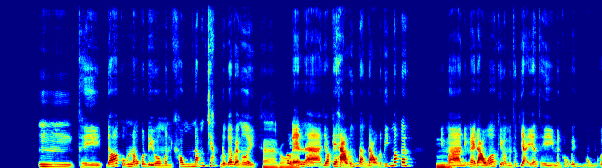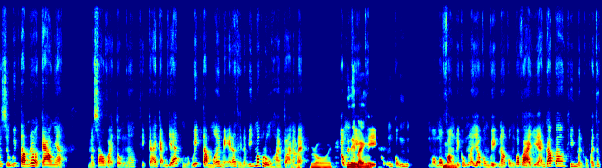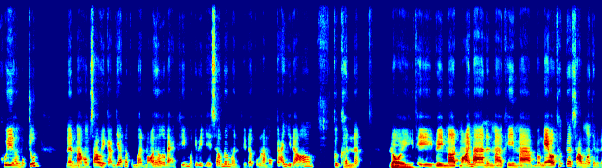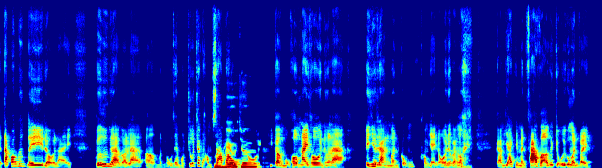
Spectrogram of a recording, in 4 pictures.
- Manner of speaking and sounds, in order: laughing while speaking: "chắc"; tapping; laugh; laughing while speaking: "bạn ơi"
- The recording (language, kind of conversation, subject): Vietnamese, advice, Tại sao tôi lại mất động lực sau vài tuần duy trì một thói quen, và làm sao để giữ được lâu dài?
